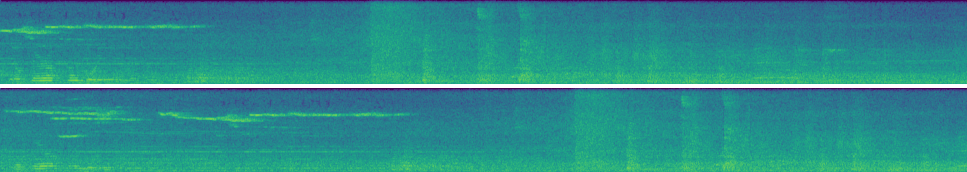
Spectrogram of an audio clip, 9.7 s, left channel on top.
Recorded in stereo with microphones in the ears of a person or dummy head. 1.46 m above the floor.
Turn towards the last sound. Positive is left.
turn(degrees=90)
